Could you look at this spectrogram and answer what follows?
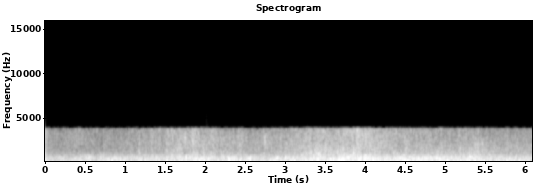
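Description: Surf breaking and washing over rocks: a steady rushing noise that swells a little about two seconds in.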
